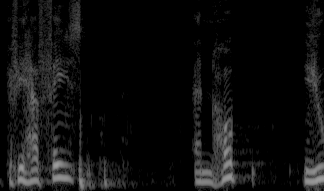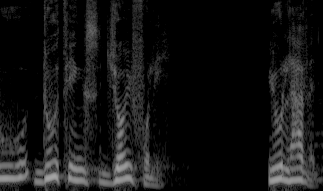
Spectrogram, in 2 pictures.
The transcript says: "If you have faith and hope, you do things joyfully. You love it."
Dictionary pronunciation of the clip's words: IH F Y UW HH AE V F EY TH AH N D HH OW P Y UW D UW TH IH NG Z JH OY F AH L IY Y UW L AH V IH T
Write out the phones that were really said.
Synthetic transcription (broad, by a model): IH F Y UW HH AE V F EY S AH N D HH OW P Y UW D UW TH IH NG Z JH OY F AH L IY Y UW L AH V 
